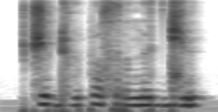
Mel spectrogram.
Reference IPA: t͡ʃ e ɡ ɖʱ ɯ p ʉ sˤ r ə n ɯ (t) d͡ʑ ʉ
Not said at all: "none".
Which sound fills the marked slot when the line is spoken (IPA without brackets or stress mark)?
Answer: d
